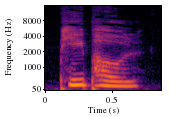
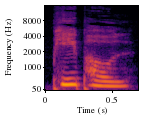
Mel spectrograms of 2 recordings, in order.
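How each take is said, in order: Both takes have the same delivery.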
